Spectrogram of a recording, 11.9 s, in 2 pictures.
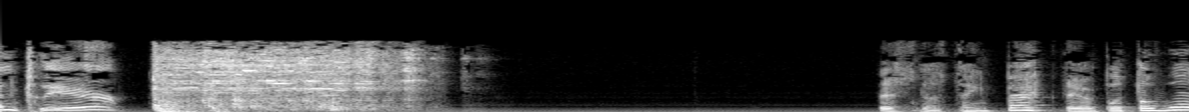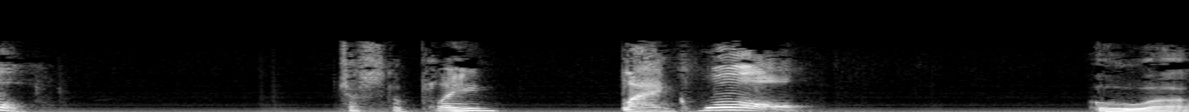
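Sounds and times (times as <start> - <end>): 
speech: 0.0 - 0.7, 4.4 - 6.2, 7.7 - 10.0, 11.4 - 11.8
glass pane broken with a gun butt: 0.8 - 2.5.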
